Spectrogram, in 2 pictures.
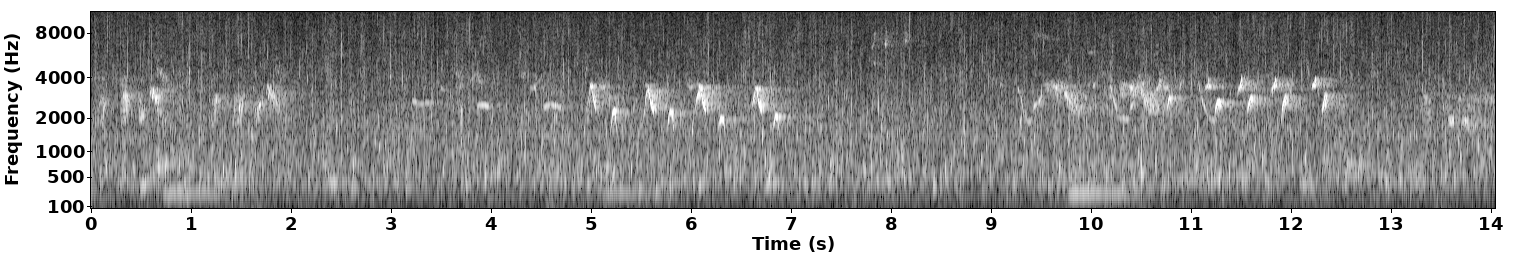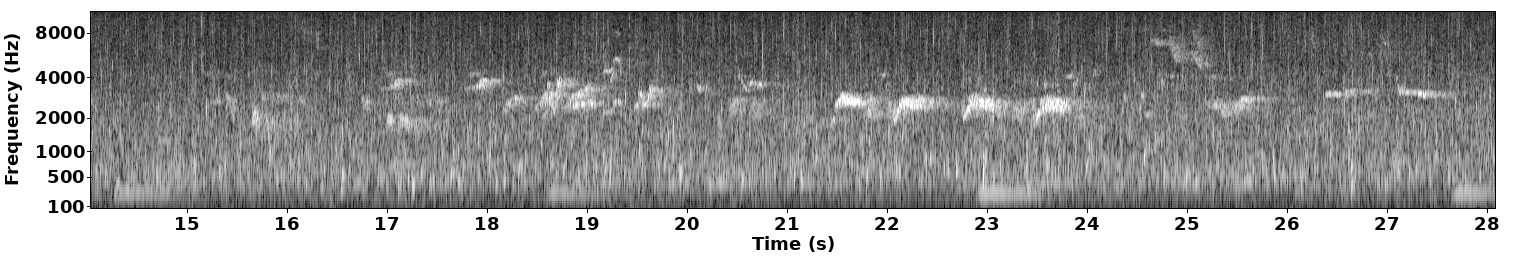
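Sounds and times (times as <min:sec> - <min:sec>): river water running: 0:00.0 - 0:28.0
birds chirping: 0:16.9 - 0:25.7.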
